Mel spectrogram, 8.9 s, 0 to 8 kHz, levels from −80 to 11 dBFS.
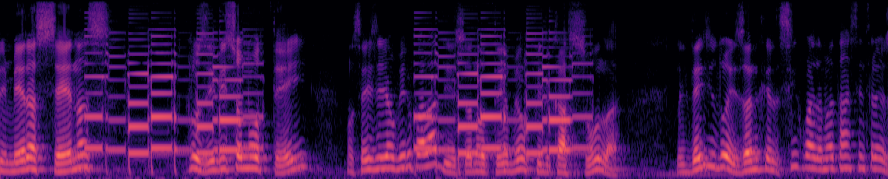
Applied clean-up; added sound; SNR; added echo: none; Electric guitar; 1 dB; none.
